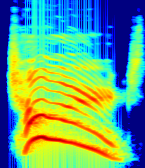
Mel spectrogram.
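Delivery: very high, very loud squeaky order; squeaking battle command; mouse general's command. Acted. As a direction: bark the charge like a tiny general. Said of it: "the mouse general commanded".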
